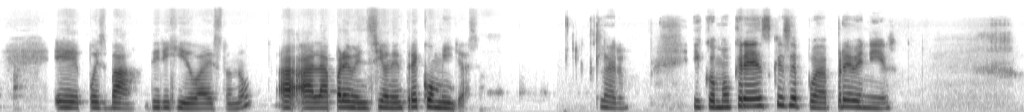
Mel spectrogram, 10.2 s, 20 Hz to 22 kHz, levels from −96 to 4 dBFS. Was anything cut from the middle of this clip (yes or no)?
no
